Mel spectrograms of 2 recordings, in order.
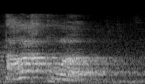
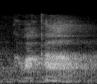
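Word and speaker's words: تَوَكُّل: Tetapi ini diimbangkan antara kasar, antara ikhtiar dengan penyerahan total kepada Allah, namanya tawakul. Kita menyebutnya tawakal, padahal kalau diikuti bacanya tawakulan, tawakul kan, tafa'ala ya tafa'ulan, tawakul.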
